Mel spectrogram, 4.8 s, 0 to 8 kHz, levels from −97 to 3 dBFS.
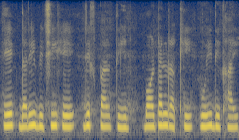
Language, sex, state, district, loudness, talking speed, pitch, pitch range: Hindi, female, Madhya Pradesh, Bhopal, -14 LUFS, 140 wpm, 200 Hz, 190-210 Hz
